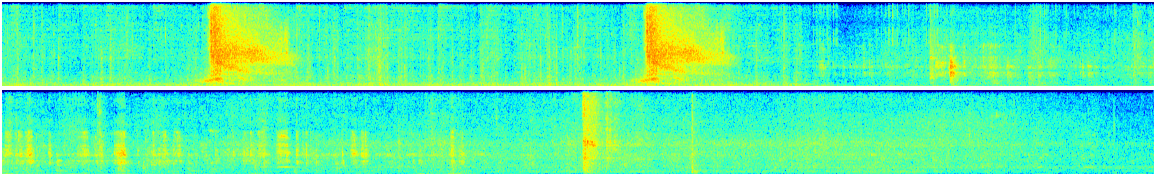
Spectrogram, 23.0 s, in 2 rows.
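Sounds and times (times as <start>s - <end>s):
vehicle rumbling: 0.0s - 23.0s
loud whoosh: 1.9s - 3.8s, 6.2s - 8.5s.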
